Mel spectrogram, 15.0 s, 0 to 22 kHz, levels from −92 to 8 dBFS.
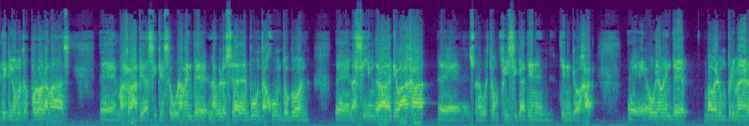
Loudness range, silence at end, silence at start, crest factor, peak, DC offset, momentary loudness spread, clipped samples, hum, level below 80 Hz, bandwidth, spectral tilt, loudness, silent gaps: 4 LU; 0 s; 0 s; 14 dB; 0 dBFS; 0.5%; 12 LU; under 0.1%; none; -48 dBFS; 16.5 kHz; -0.5 dB/octave; -12 LUFS; none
